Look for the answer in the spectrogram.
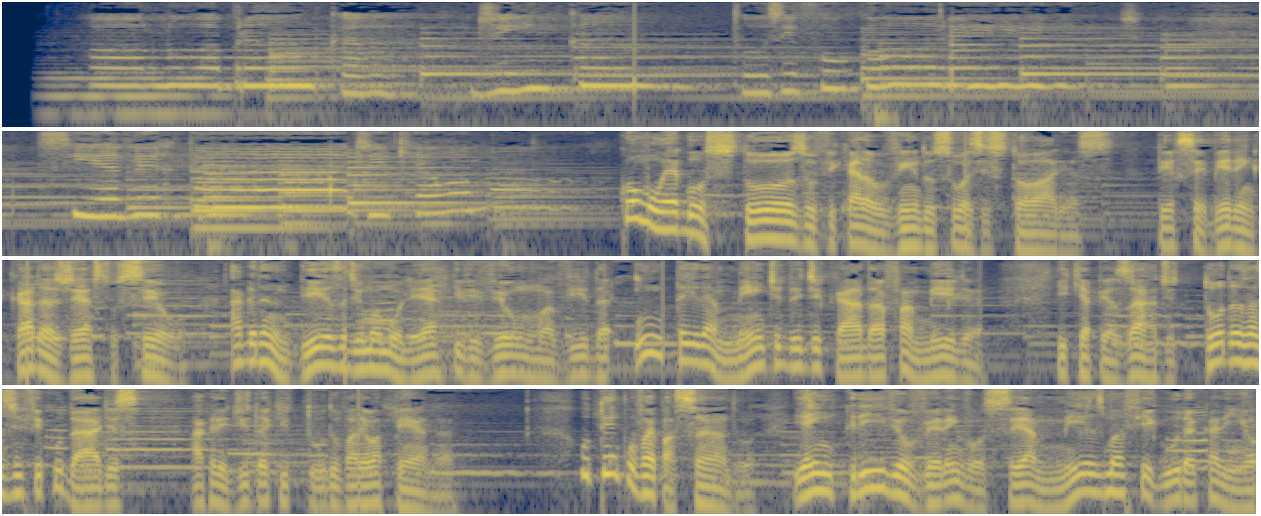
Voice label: Aniv. de Avó M

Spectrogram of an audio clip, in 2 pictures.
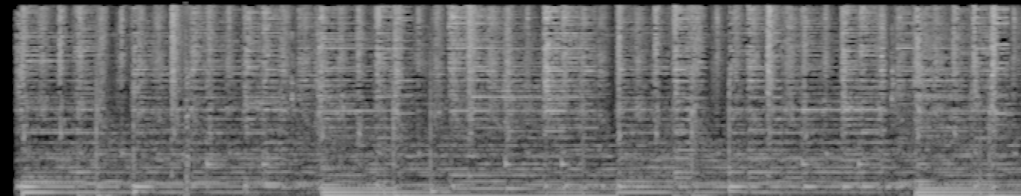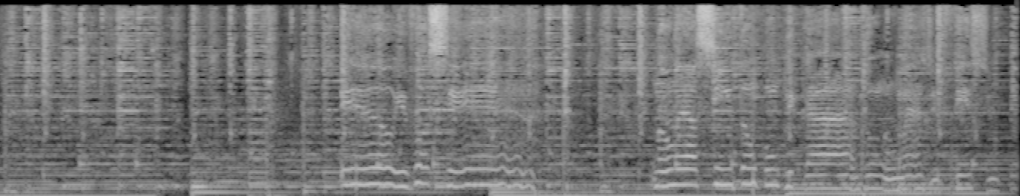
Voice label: Romântica

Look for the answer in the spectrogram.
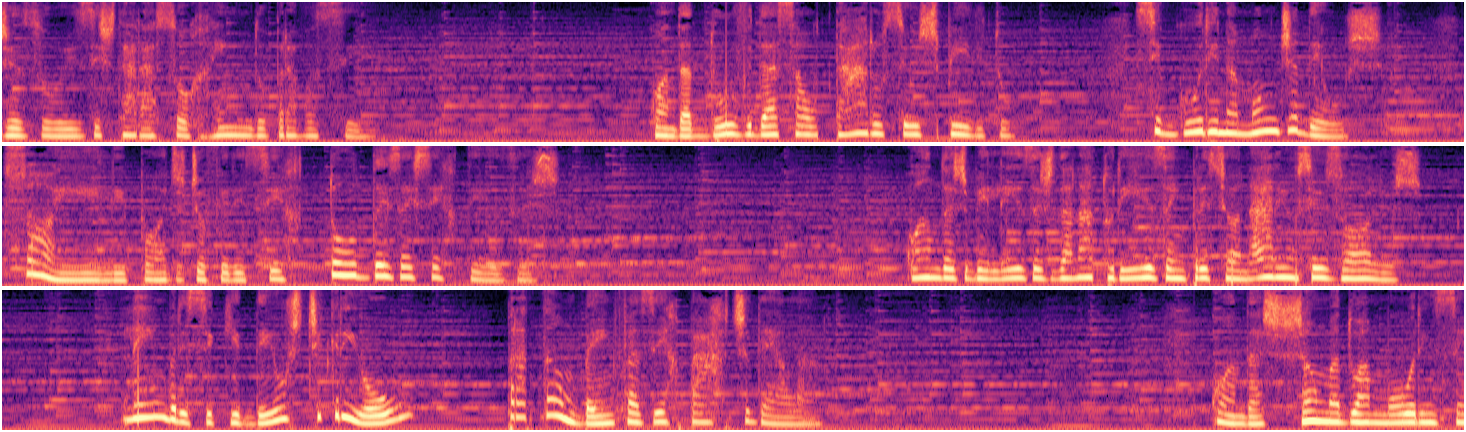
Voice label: Feliz Natal Religioso, F

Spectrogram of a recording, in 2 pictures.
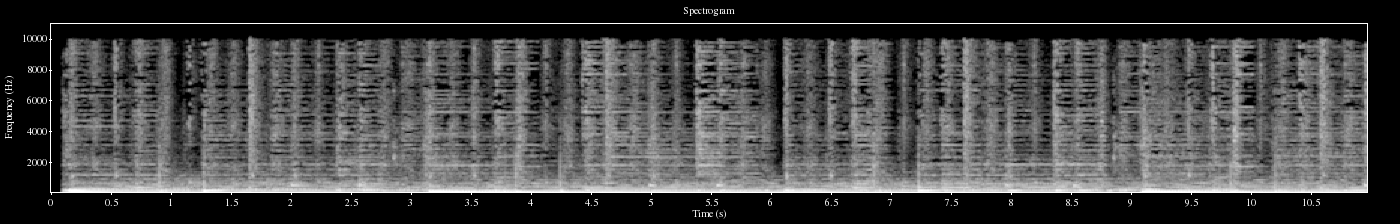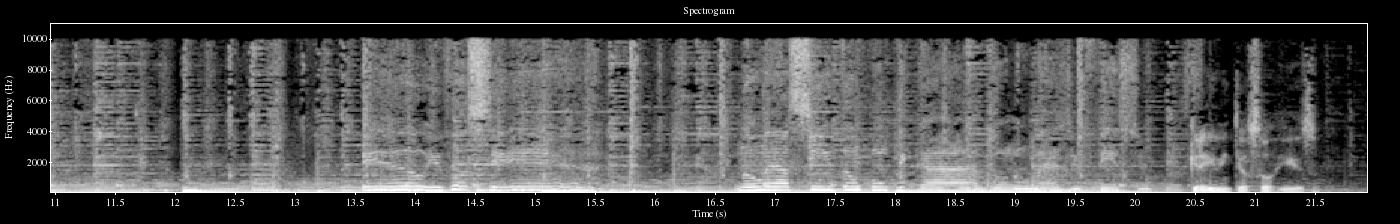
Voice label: Romântica, M

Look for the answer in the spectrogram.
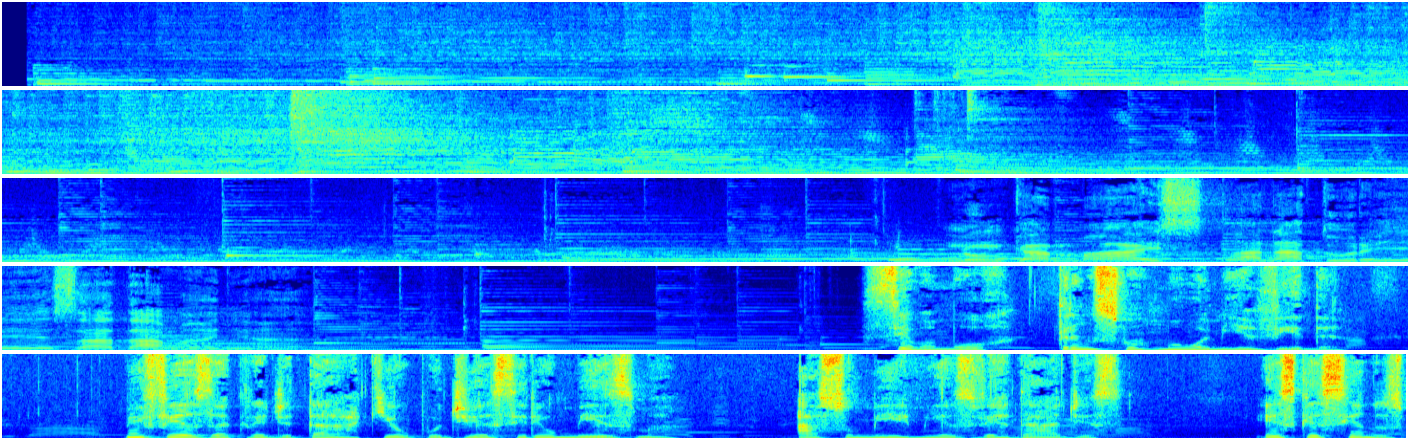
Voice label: Namorados pra Namoro GLS F

